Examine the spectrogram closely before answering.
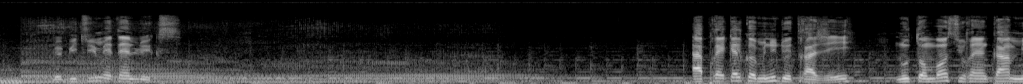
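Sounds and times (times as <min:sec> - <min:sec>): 
motorcycle engine roaring on the road: 0:00.0 - 0:06.9
speech: 0:00.5 - 0:01.9, 0:06.9 - 0:10.2.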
